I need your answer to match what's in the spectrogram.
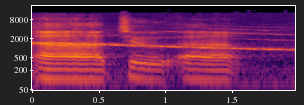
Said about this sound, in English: We should point out that these sirens are not sound effects.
